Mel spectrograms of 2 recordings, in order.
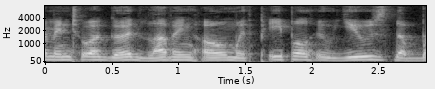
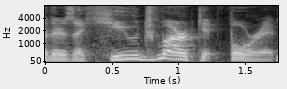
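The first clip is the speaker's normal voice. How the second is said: ordinary talk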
